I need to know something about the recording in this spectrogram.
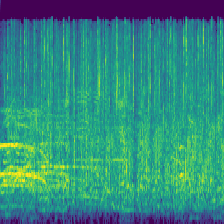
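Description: Audience applauding, with voices calling out over it in the first second.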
